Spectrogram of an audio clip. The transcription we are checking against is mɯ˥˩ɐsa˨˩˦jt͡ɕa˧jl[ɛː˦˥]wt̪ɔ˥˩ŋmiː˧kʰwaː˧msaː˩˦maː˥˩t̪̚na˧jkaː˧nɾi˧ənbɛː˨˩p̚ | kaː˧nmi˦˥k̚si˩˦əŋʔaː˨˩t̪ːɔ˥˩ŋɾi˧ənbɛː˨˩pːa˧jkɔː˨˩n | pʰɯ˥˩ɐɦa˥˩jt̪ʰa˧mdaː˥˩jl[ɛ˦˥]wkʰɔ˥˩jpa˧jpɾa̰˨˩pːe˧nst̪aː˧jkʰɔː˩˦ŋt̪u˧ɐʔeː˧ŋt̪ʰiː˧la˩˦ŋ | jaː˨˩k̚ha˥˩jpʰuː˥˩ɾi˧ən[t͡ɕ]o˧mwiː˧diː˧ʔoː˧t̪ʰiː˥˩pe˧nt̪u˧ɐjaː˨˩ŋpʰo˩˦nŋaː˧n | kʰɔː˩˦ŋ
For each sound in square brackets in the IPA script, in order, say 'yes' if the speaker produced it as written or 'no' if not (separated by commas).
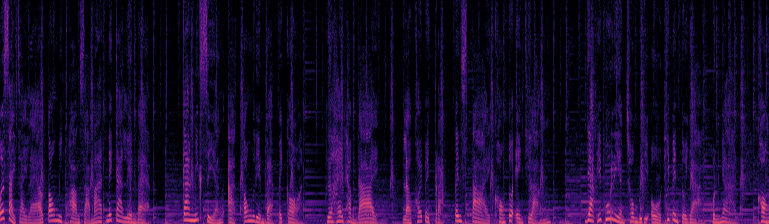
yes, no, no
